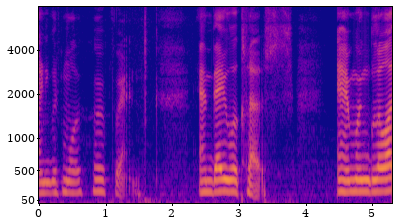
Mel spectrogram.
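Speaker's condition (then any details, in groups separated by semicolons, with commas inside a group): Dystonia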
